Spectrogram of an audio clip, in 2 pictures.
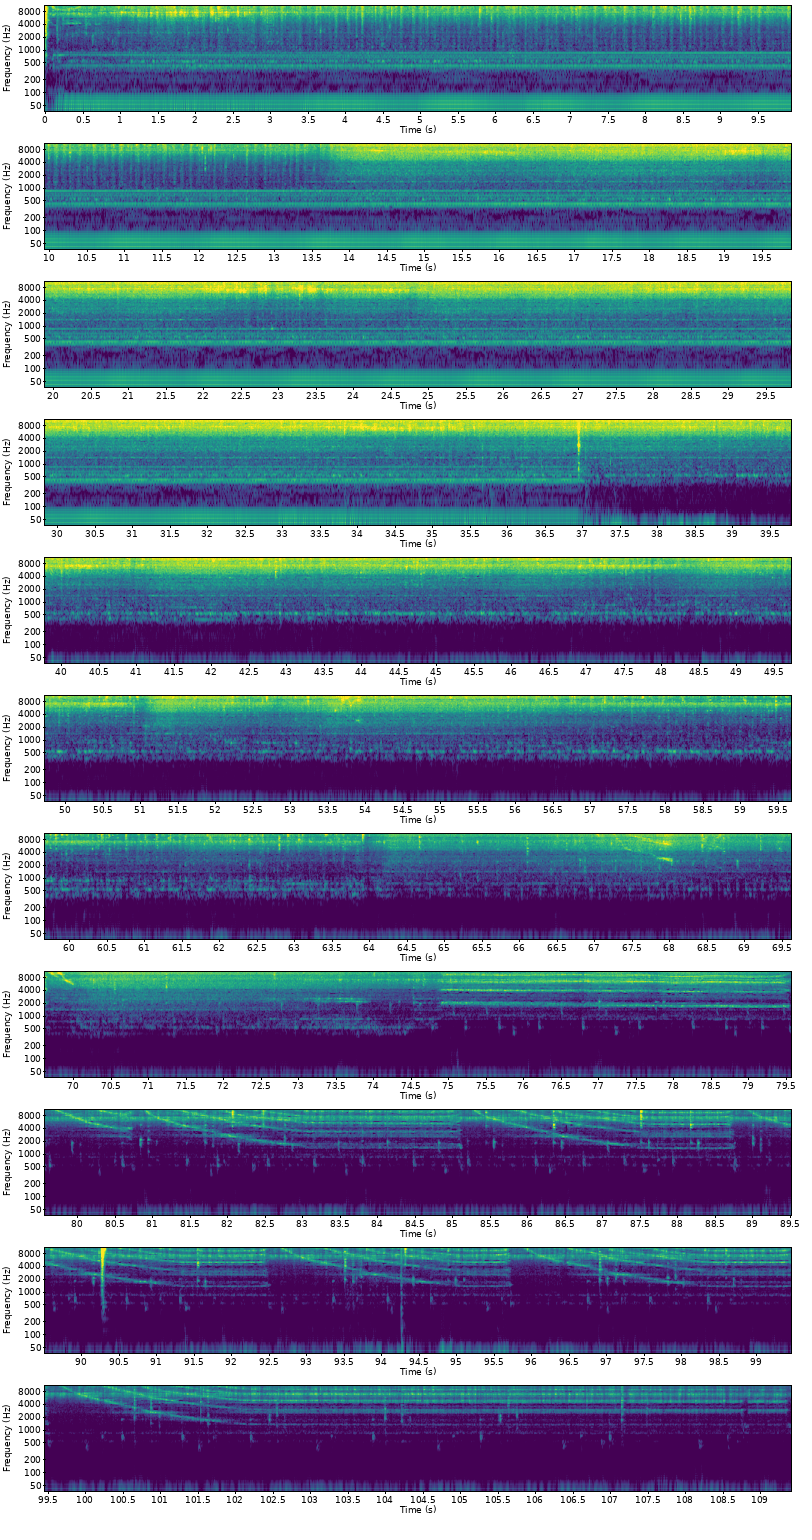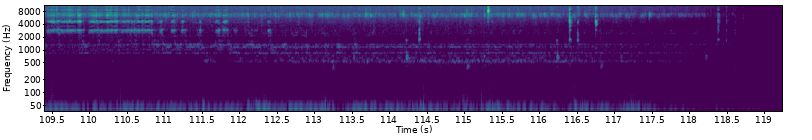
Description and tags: Appliances - Fridge - Portable
Portable fridge hum, turn off, hiss.
appliance, kitchen, cooler, hiss, fridge, refrigerator, hum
